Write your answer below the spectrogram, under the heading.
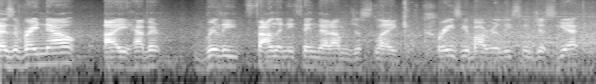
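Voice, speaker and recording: A man's fairly high voice with a Spanish accent, fairly quick pace and fairly even intonation, over noticeable background noise. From Miami, Florida (Cuban-American). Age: 30s. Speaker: musician. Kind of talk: interview.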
